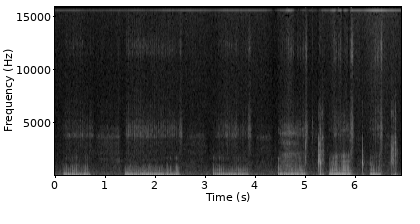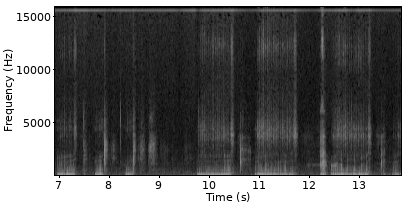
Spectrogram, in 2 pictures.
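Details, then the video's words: Tiger, a dog described as vicious, gives repeated low rumbling growls in bursts of about one second, some longer and some clipped short, inside a small room with occasional knocks and thumps. "TIGER THE VICIOUS DOG"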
